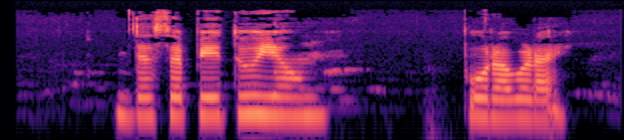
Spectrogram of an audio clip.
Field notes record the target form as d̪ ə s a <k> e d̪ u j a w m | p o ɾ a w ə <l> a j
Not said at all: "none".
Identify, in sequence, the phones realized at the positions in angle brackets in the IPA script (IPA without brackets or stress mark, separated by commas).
p, ɽ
